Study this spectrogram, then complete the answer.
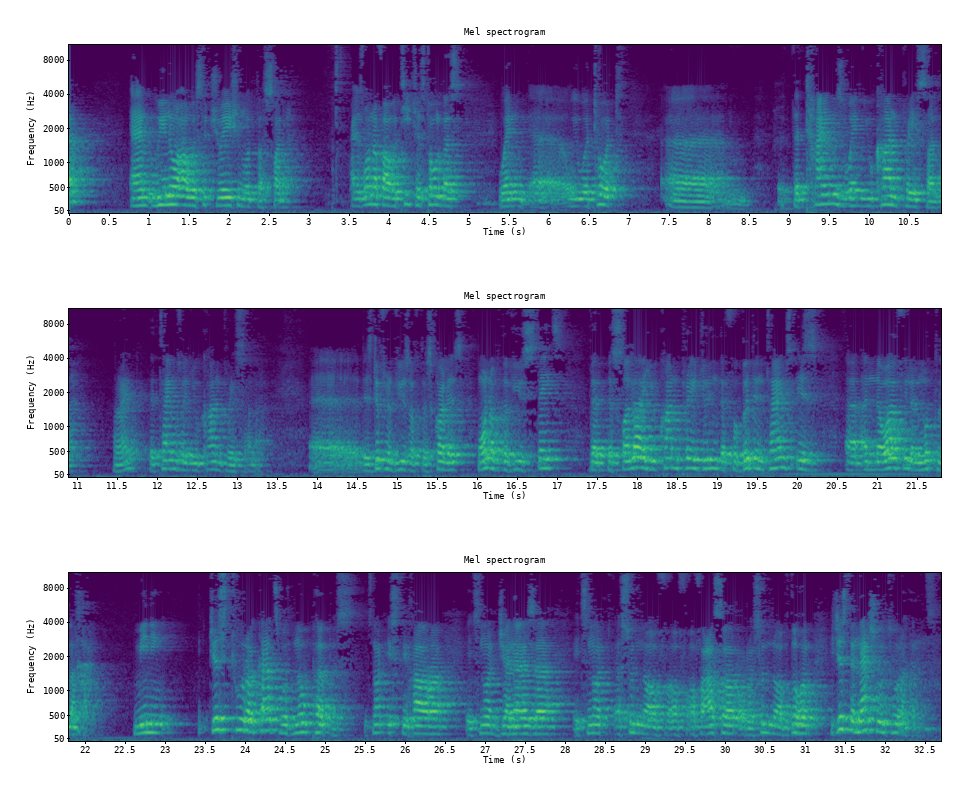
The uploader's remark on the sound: In this Lecture conducted at the Kensington Prayer Facility in Harare, Zimbabwe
